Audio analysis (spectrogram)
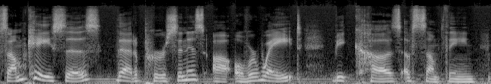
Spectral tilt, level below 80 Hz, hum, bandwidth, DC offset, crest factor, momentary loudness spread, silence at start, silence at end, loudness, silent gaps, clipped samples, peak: -3.5 dB/octave; -36 dBFS; none; over 20 kHz; under 0.1%; 14 dB; 5 LU; 0 s; 0 s; -17 LUFS; none; under 0.1%; -4 dBFS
